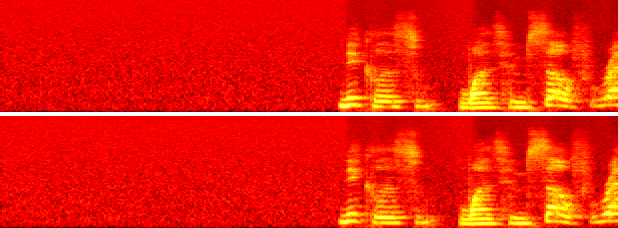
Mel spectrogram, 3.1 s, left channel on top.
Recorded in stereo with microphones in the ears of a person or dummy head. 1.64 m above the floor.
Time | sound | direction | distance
1.7 | a man speaking | 20° left (ahead or behind) | 1.1 m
